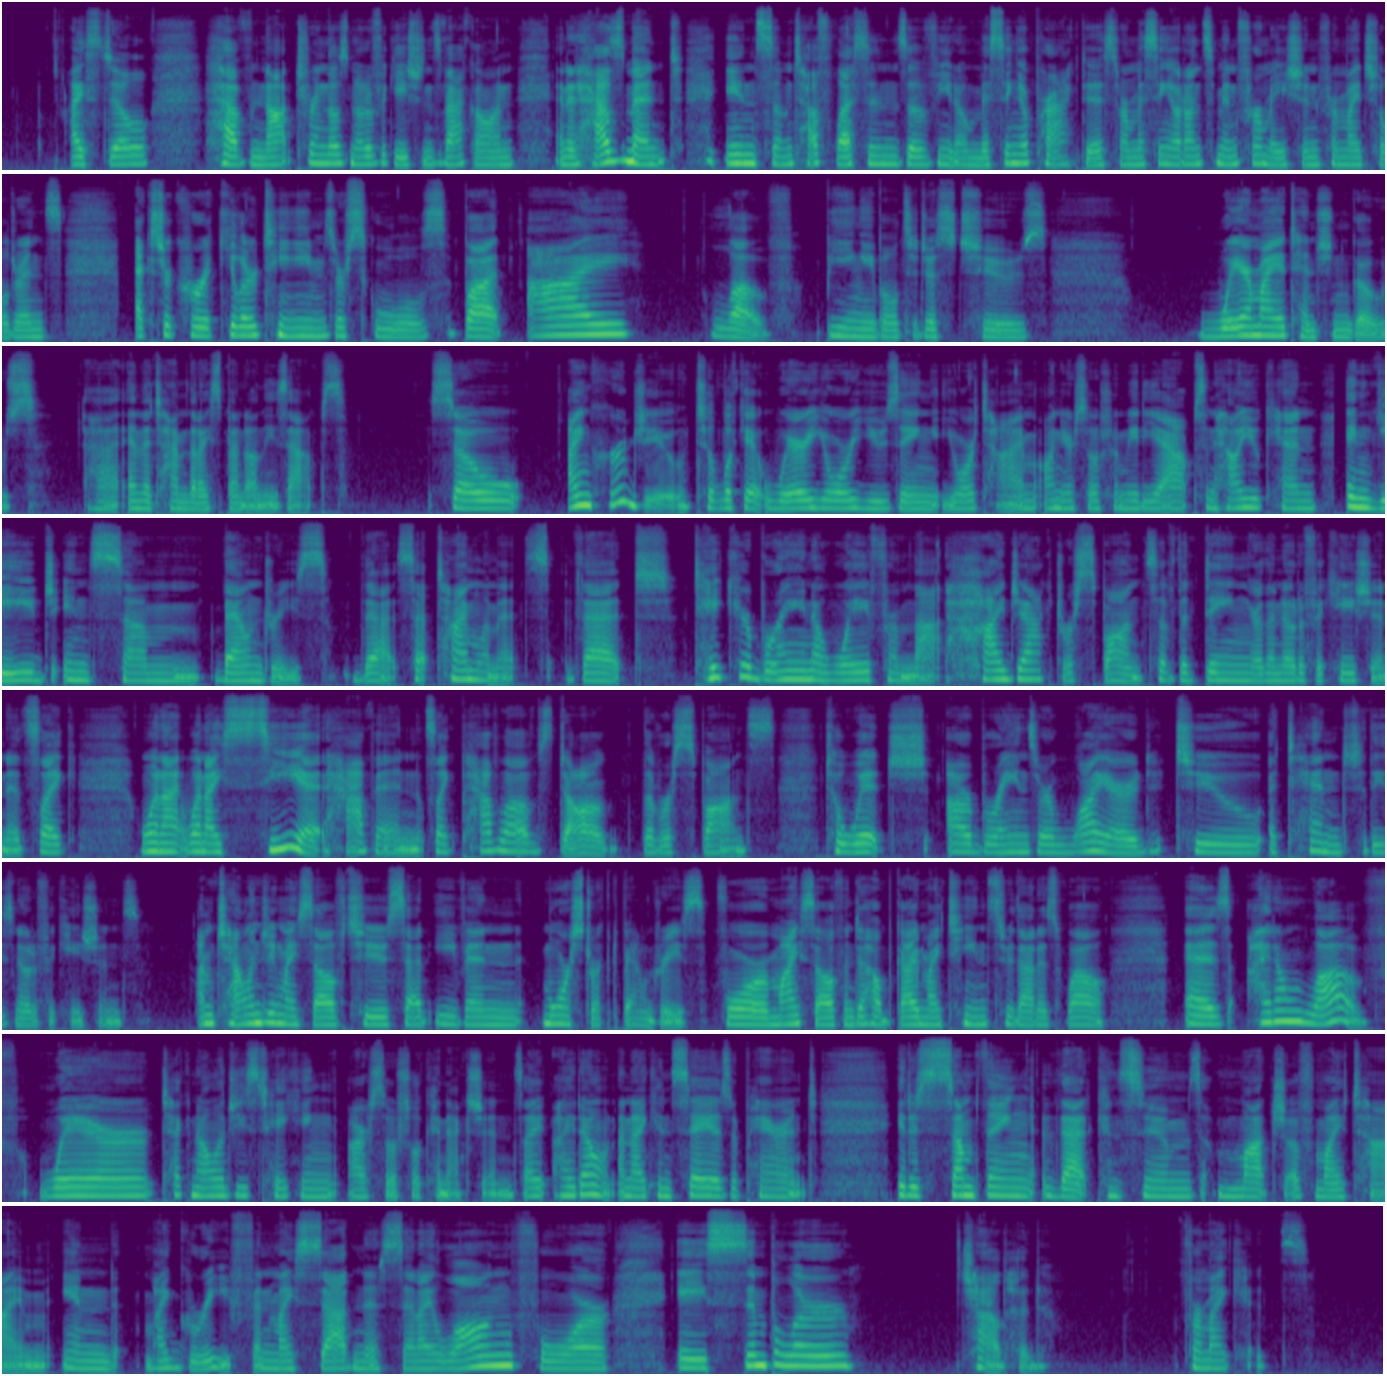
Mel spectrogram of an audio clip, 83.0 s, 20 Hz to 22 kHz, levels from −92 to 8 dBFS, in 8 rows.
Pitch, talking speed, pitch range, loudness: 190 Hz, 140 wpm, 175-210 Hz, -28 LUFS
